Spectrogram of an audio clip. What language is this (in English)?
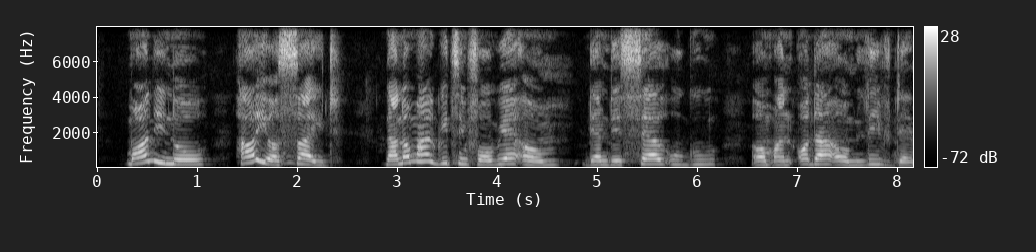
Nigerian Pidgin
